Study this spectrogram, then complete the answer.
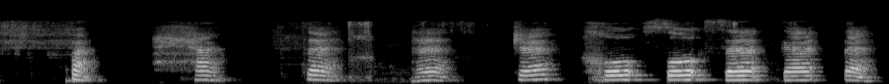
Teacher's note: Dan ini kesemuanya ada nafas ucapannya. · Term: hamas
